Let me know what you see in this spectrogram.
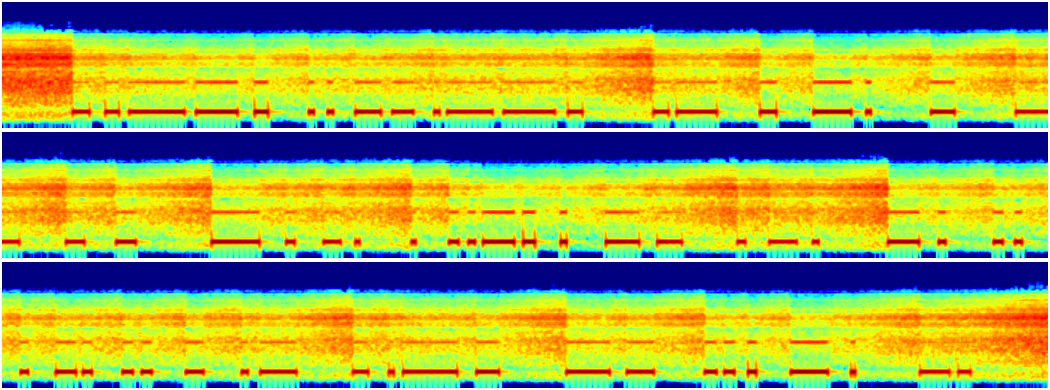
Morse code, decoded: none

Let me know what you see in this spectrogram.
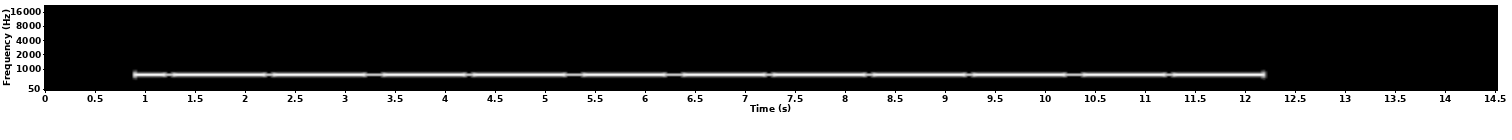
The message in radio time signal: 0 0 1 0 1 1 0 0 0 1 0

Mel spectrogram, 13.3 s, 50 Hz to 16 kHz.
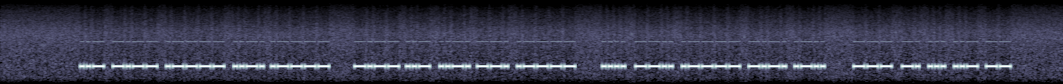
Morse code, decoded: UY1F1 YUFG1 HZ1CL ONSUM

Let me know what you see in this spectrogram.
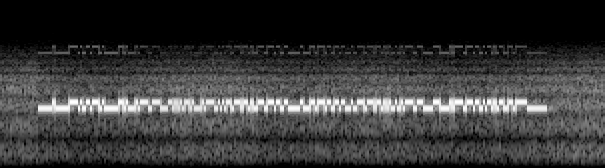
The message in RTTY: GEORGES A VU LA FEMME DIT

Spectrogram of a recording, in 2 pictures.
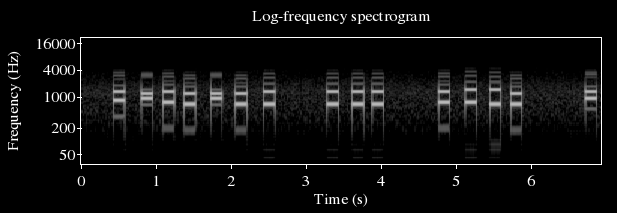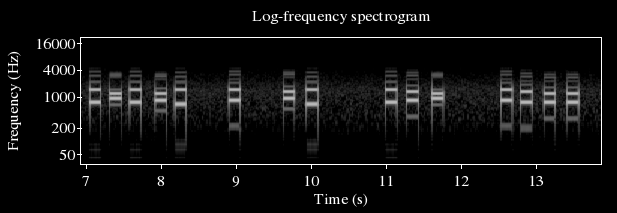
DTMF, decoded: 8*51*12 222 5631 06*673 9 03 68* 9544

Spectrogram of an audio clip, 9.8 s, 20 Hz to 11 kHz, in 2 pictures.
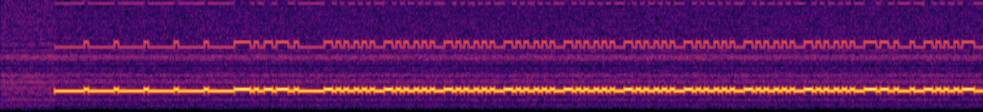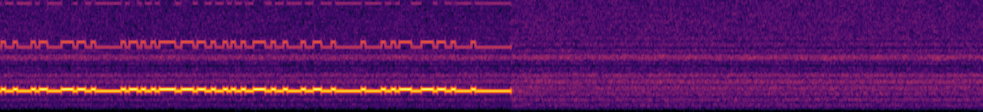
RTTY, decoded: RYRYRYRYRYRYRYRYRY QRZ? DE JA2KZ K

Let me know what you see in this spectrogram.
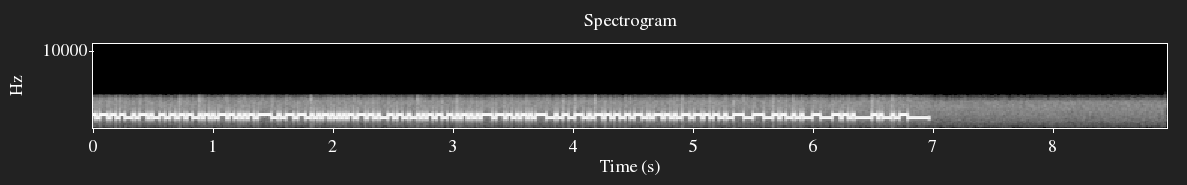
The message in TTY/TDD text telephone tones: … CHILD STANDS UPSIDE DOWN IN A POOL. GA

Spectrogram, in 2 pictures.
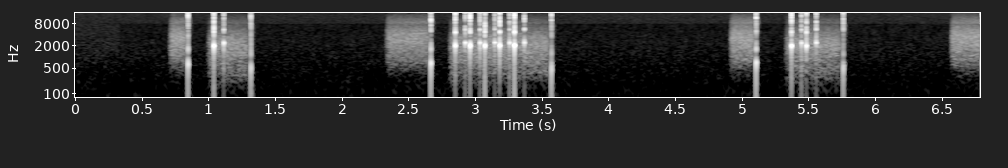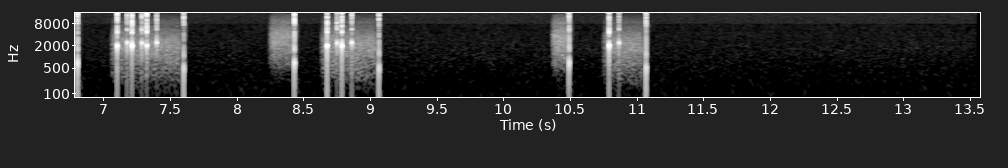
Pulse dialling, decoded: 1 5 2 3 2 1

